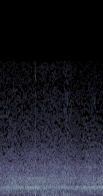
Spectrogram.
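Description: A football video game's stadium crowd on match day roars as a steady, distant wash of cheering and chanting, with faint commentary-like voice underneath.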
